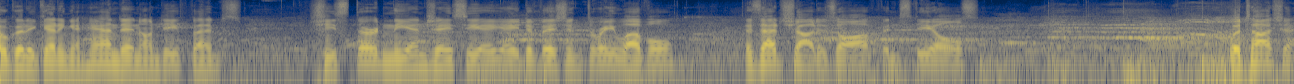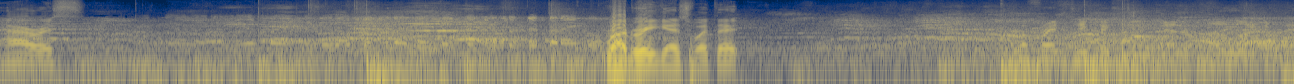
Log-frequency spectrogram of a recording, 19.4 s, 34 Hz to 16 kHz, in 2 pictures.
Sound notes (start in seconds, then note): 16.7 yelling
